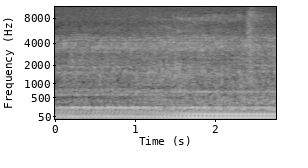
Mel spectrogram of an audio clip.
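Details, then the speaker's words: 2006 Land Rover Discovery 3 TDV6 2.7L diesel on first start after rebuild, with no coolant and parts loose. Lumpy, uneven chugging with rattles; crankshaft position sensor circuit range/performance fault logged. "not running very very good yeah because everything is loose and rattling and whatnot let me see if it collected a fault indeed we got a crankshaft position sensor a circuit range performance fault"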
